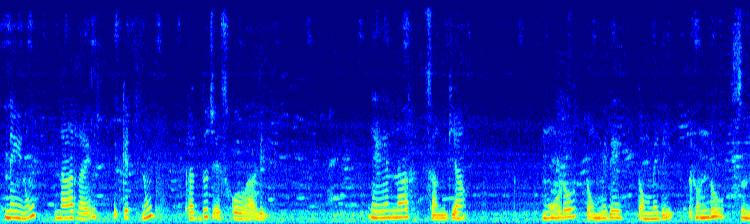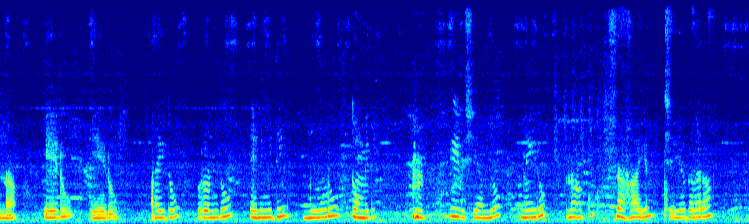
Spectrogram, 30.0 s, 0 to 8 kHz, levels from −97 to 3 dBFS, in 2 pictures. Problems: background sounds at intervals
